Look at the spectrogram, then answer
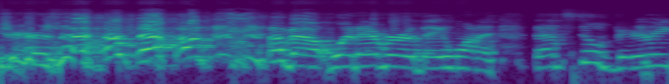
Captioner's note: laughs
